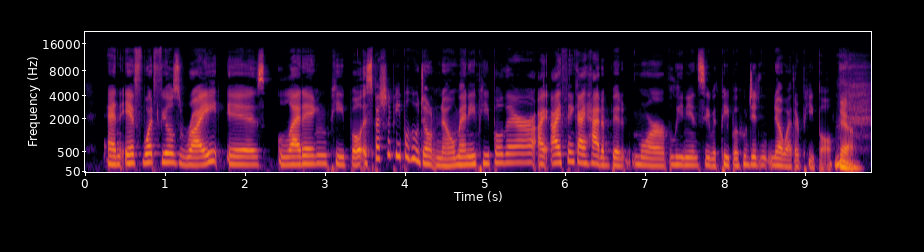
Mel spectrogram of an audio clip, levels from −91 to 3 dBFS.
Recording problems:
none

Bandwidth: 14.5 kHz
